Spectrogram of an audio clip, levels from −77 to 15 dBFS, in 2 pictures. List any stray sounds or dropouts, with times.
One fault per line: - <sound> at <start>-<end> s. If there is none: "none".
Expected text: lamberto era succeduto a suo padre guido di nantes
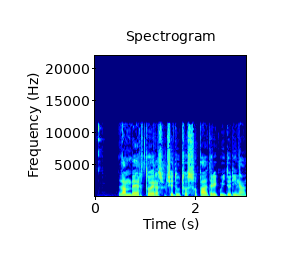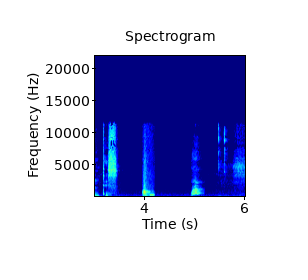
- whoosh at 4.0-4.2 s
- bark at 4.9-5.2 s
